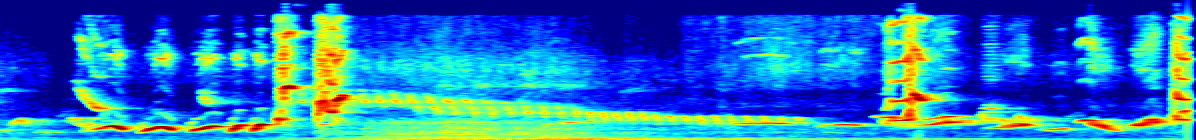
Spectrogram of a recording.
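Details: White-rumped shama, a fighter bird, in varied song: rapid descending whistled notes, sharp high chips, a long buzzy rasping trill, then more bright whistled phrases.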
